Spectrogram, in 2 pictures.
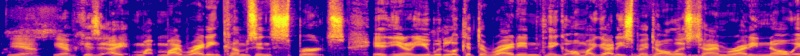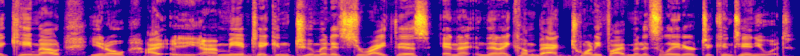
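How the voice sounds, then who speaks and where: A man with a Midwestern accent hosts the chat, enthusiastic and animated. His voice sits a little high, recorded dry and close. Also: fast, few pauses, no echo. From Montana. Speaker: host. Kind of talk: casual interview chat.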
